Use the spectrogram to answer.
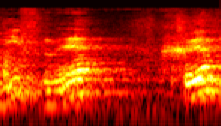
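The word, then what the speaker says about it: Лифнехэм (לפניהם): Лиф-не-хэм и лиф-не-гэм. – Лиф-не-хэм и лиф-не-гэм. – Да. Во втором и в третьем со множеством числа будет лиф-не.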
